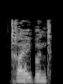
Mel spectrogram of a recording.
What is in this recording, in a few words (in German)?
"treibend", German; adjectives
